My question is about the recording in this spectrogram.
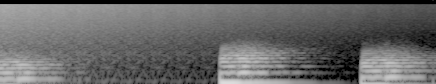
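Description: IDM electronic music: a deep, low note rich in overtones fades away, then a second low note sounds about two seconds in and dies off, and a third begins near the end.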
